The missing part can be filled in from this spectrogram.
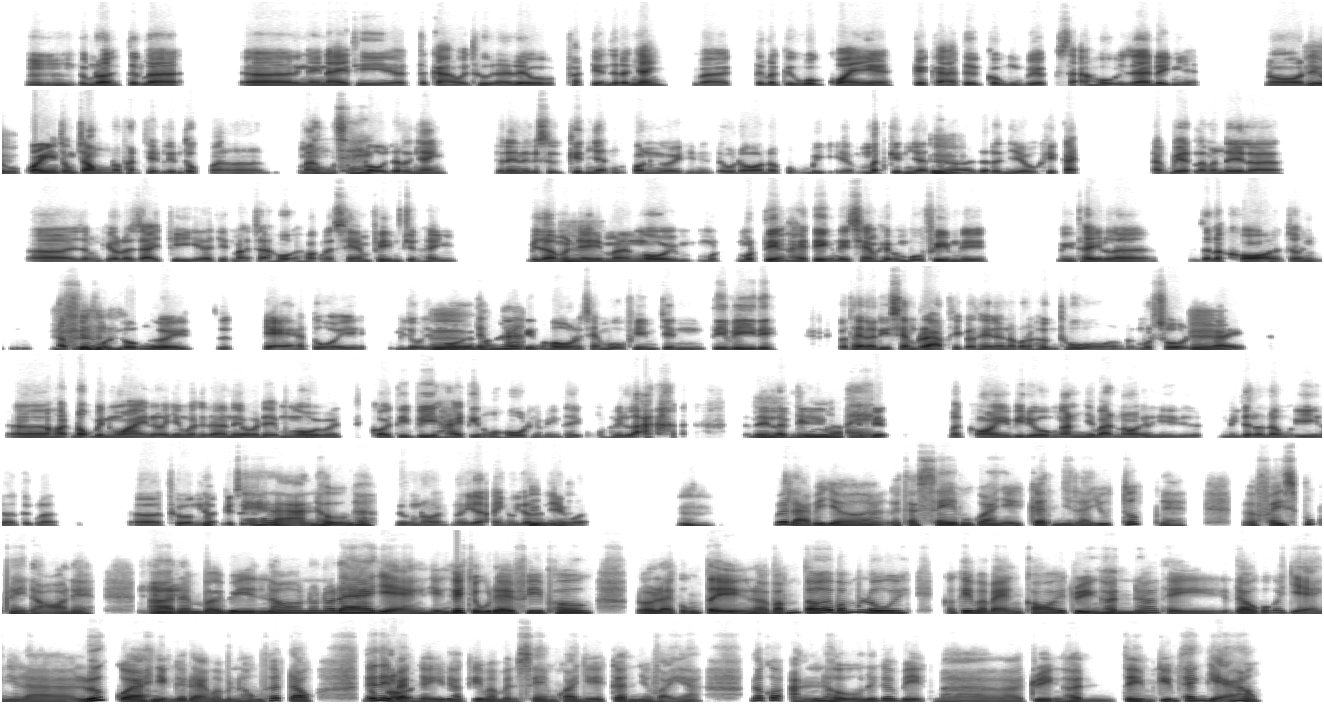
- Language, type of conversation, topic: Vietnamese, podcast, Bạn nghĩ mạng xã hội ảnh hưởng thế nào tới truyền hình?
- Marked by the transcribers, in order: tapping; laugh; laughing while speaking: "lạ"; laughing while speaking: "cái"; laughing while speaking: "những"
